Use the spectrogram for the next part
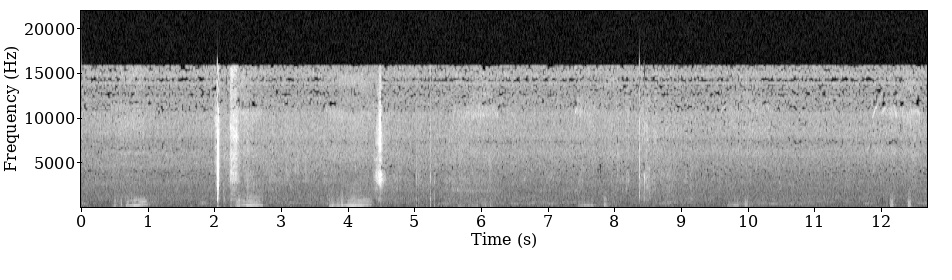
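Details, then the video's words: Snoring from a sleeping cat, with short nasal breaths roughly every two seconds, some carrying a faint whistling tone. A few sharp clicks and knocks are heard between them. "snoring cat"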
